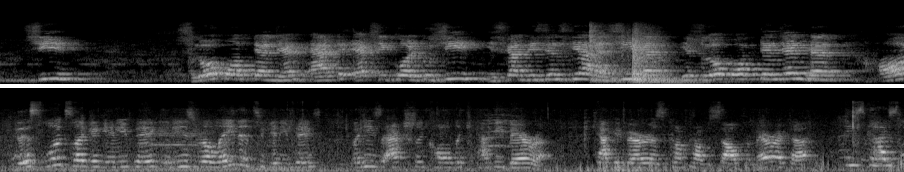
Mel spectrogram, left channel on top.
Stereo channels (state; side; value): different; both; correlation 0.00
